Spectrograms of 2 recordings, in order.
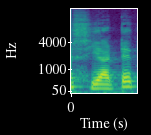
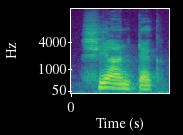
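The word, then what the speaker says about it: Świątek: ईगा, आप इस नाम को प्रोनाउंशिएट करेंगे सियाटेक, मगर इसका असली प्रोनाउंसिएशन होता है शियानटेक। पॉलिश नेम में पोलैंड का नाम है, इसलिए इसको प्रोनाउंशिएट करेंगे शियानटेक, ना कि शियाटेक।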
